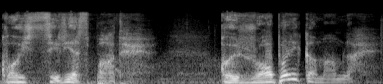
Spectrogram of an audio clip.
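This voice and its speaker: In a put-on character voice, a man speaks at a fairly slow pace and a fairly low pitch. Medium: fan dub.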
